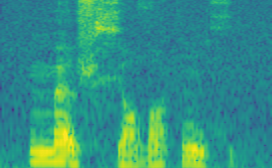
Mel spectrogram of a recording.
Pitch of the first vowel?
falling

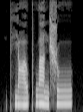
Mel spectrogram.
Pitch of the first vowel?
rising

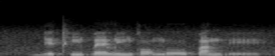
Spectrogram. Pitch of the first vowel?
high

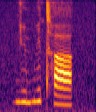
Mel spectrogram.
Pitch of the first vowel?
high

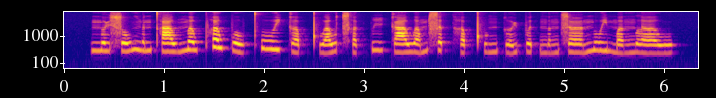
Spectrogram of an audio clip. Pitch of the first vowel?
low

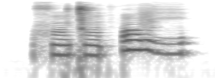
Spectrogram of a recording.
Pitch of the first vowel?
low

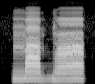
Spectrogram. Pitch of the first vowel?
high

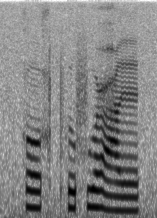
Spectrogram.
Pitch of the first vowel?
low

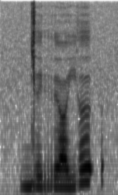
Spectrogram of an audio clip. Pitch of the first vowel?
low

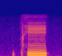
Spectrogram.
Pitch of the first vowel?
high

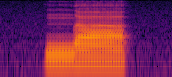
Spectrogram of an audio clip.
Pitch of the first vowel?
low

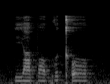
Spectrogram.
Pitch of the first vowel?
low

